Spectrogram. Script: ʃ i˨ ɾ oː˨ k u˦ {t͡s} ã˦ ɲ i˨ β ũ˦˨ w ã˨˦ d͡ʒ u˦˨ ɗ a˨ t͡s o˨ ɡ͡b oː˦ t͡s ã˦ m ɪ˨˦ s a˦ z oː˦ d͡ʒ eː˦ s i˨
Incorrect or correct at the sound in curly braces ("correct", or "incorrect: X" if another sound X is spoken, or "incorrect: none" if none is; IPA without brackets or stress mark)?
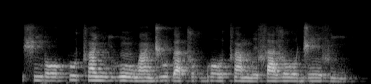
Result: correct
